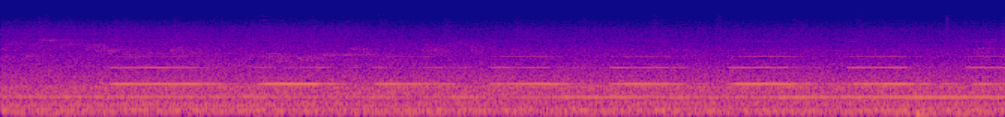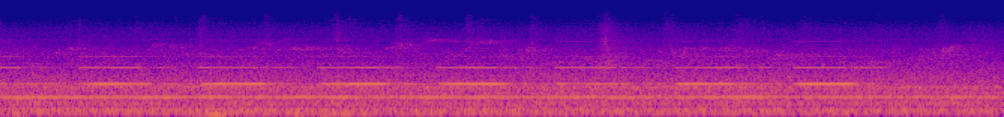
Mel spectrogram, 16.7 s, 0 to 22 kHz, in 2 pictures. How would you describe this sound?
20060824.street.cleaning
warning noise of a street-cleaning truck / el sonido de aviso de un camion de limpieza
